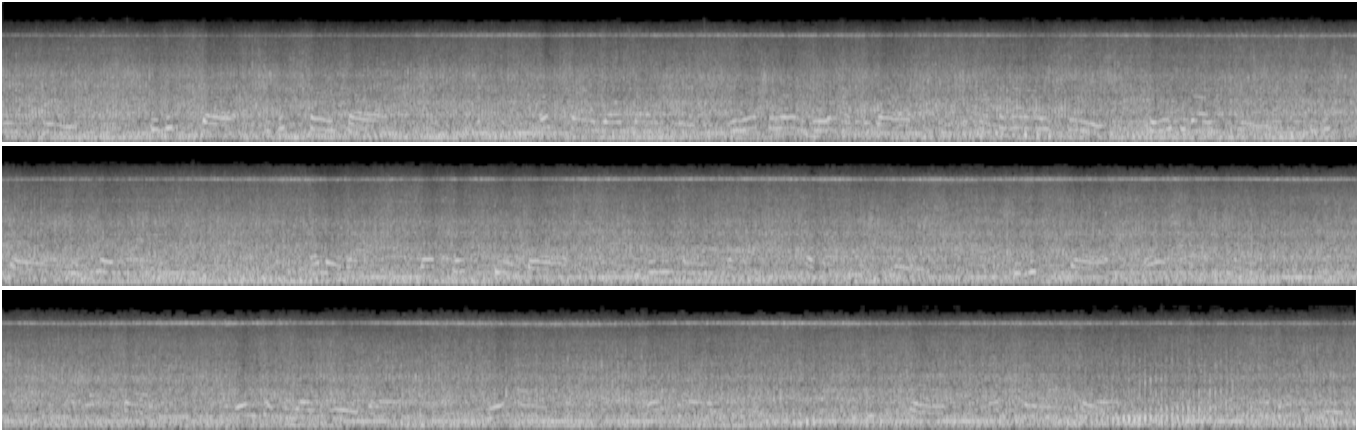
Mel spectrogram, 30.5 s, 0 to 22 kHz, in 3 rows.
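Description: Military helicopters (an OH-6 light scout, an OH-1 and an AH-64D Apache) flying low and hovering close by, giving a steady rotor and turbine noise with a thin high whine. Spectators' voices chatter underneath.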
